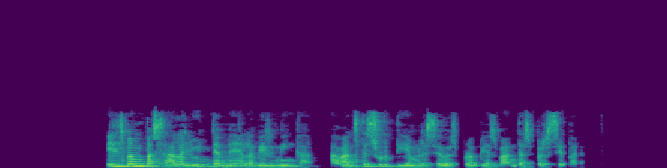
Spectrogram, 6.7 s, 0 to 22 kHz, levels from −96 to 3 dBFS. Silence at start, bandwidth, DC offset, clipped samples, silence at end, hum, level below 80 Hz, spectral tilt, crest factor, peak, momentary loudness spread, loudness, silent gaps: 1.05 s; 7.8 kHz; under 0.1%; under 0.1%; 0.9 s; none; -68 dBFS; -3.5 dB/octave; 20 dB; -2 dBFS; 12 LU; -21 LUFS; 3.23-3.30 s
